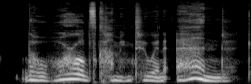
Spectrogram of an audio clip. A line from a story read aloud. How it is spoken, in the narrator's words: gasped Martha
